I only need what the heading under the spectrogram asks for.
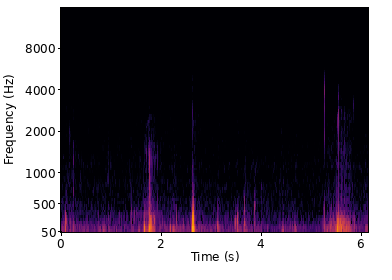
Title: extreamly empty loud deep stomach growls part 4 (starving)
